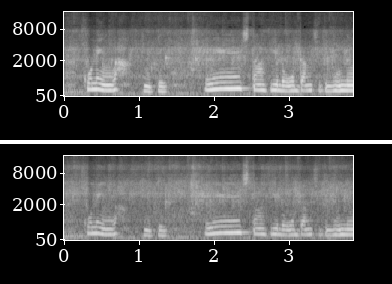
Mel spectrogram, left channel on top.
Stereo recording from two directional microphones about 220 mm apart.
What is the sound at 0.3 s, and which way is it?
Speech, 20° left (ahead or behind).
